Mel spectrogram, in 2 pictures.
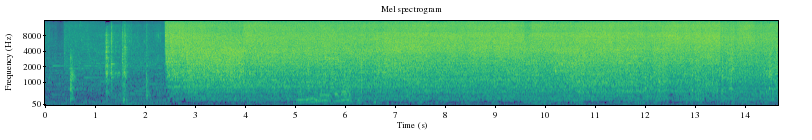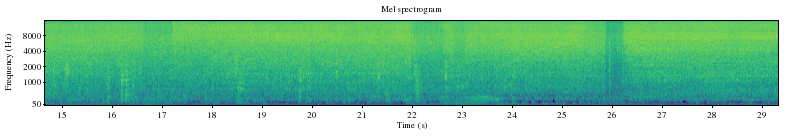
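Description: Chopped meat hitting hot lard in a large cast-iron wok, starting a loud, steady sizzle about two seconds in. A metal spatula stirs and scrapes it through the pan. Near the end, water is added and the wok hisses into a burst of steam.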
